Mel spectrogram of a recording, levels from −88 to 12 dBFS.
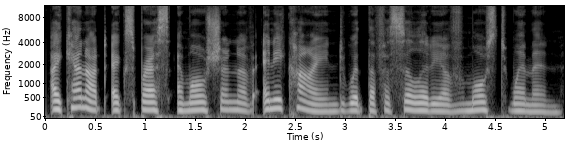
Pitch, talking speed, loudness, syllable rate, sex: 175 Hz, 150 wpm, -20 LUFS, 4.5 syllables/s, female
